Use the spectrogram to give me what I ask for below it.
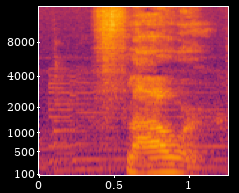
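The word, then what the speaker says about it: flour: flower in the garden are homophones and they rhyme with each other so this word is pronounced as flower the ninth word we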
